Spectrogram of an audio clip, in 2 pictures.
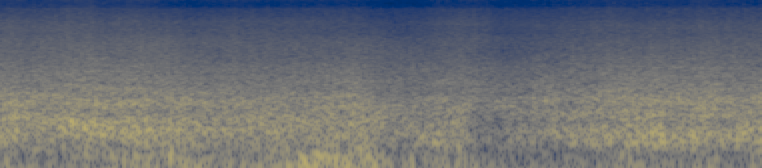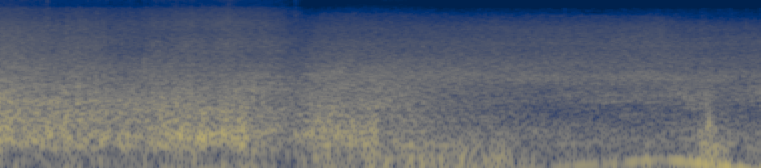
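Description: Wind buffeting the microphone over a rushing of water like waves, swelling and easing every few seconds and growing quieter near the end.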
